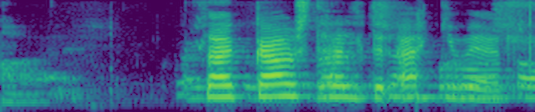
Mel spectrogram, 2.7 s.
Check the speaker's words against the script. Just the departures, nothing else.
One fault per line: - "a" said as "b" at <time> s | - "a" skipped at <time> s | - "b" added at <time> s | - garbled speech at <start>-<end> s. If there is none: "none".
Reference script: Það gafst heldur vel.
- "ekki" added at 2.1 s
